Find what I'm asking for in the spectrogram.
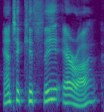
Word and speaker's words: Antikythera: The Antikythera me- mechanism. The Antikythera mechanism. Can you help me with pronunciation there? – Well, here's how Dave Fairchild, our poet laureate, put it: Antikythera. No, I have to get the emphasis right.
